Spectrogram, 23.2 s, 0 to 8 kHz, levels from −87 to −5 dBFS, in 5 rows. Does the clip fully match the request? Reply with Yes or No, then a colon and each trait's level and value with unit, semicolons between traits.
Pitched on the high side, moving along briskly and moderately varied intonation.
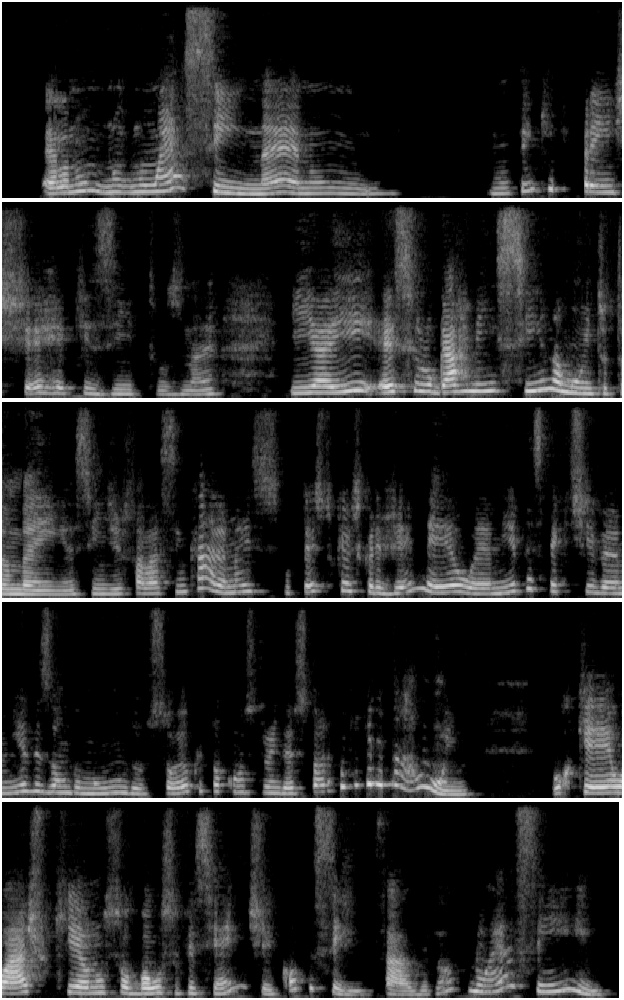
No: high, 245 Hz; fast, 195 wpm; wide, 5.7 semitones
